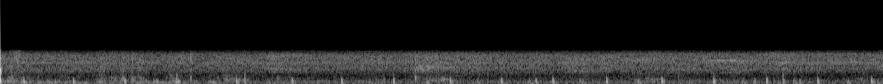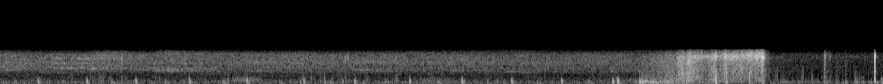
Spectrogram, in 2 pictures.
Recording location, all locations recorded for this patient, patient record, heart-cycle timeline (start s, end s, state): pulmonary valve (PV)
aortic valve (AV)+pulmonary valve (PV)
#Age: Infant
#Sex: Female
#Height: 65.0 cm
#Weight: 6.4 kg
#Pregnancy status: False
#Murmur: Unknown
#Murmur locations: nan
#Most audible location: nan
#Systolic murmur timing: nan
#Systolic murmur shape: nan
#Systolic murmur grading: nan
#Systolic murmur pitch: nan
#Systolic murmur quality: nan
#Diastolic murmur timing: nan
#Diastolic murmur shape: nan
#Diastolic murmur grading: nan
#Diastolic murmur pitch: nan
#Diastolic murmur quality: nan
#Outcome: Abnormal
#Campaign: 2015 screening campaign
0.00	0.46	unannotated
0.46	0.62	S1
0.62	0.72	systole
0.72	0.82	S2
0.82	0.98	diastole
0.98	1.08	S1
1.08	1.22	systole
1.22	1.32	S2
1.32	1.48	diastole
1.48	1.64	S1
1.64	1.72	systole
1.72	1.88	S2
1.88	2.08	diastole
2.08	2.22	S1
2.22	2.34	systole
2.34	2.50	S2
2.50	2.65	diastole
2.65	2.78	S1
2.78	2.88	systole
2.88	3.00	S2
3.00	3.14	diastole
3.14	3.24	S1
3.24	3.38	systole
3.38	3.50	S2
3.50	3.65	diastole
3.65	3.78	S1
3.78	3.89	systole
3.89	4.04	S2
4.04	4.22	diastole
4.22	4.36	S1
4.36	4.48	systole
4.48	4.60	S2
4.60	4.70	diastole
4.70	4.84	S1
4.84	17.66	unannotated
